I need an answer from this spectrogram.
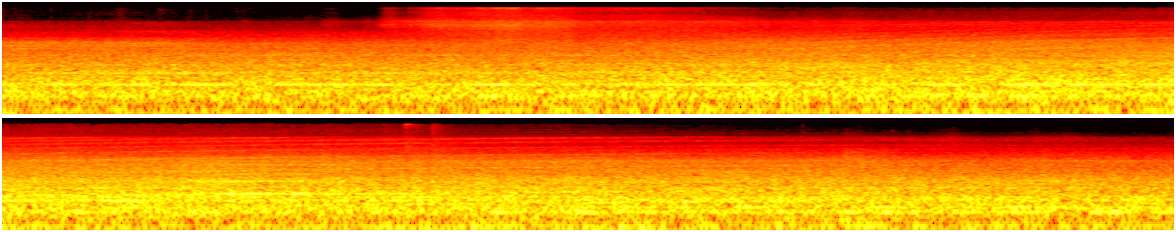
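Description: Kintetsu limited-express train pulling out along an underground platform: a steady rumble of wheels and running gear, with a faint high whine that slowly falls in pitch, echoing in the enclosed station.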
